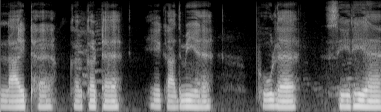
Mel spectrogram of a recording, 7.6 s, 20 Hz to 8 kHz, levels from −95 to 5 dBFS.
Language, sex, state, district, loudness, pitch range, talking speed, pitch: Hindi, male, Bihar, West Champaran, -16 LUFS, 115-120 Hz, 85 wpm, 115 Hz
